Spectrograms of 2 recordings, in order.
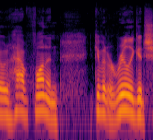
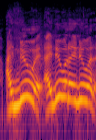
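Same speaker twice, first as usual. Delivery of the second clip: high, louder gloating repeats; triumphant; 8 semitones higher, 4 dB louder, faster than usual. Real, not acted. Rider crowing to viewers that he was right, triumphant high repeats. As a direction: crow it out like you called it. Triumphant after engine check.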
